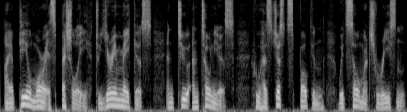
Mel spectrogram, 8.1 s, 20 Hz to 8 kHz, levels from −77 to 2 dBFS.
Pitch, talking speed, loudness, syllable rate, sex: 100 Hz, 125 wpm, -20 LUFS, 4.0 syllables/s, male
